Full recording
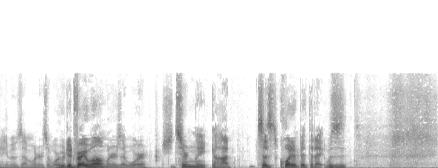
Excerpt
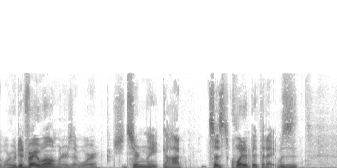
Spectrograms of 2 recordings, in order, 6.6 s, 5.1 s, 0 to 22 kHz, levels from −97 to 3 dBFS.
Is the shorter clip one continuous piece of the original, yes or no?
yes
